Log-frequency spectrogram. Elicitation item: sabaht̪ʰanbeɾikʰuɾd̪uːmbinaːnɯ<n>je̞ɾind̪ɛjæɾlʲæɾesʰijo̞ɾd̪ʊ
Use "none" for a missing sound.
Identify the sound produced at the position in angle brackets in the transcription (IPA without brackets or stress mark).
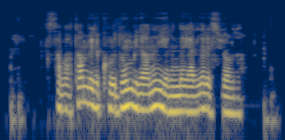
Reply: n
